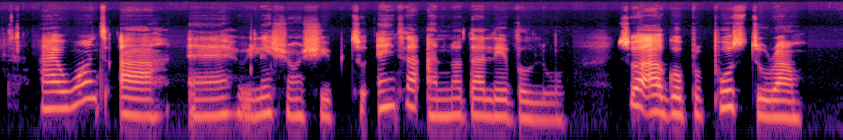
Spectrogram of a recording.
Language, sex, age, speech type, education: Nigerian Pidgin, female, 15-29, spontaneous, tertiary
